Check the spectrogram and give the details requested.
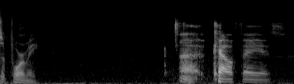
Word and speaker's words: Calphayus: tonight I'm extremely excited to have with us calus uh Cal calus calus say it pronounce it for me uh Calas Calas now Calas uh has been a member for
